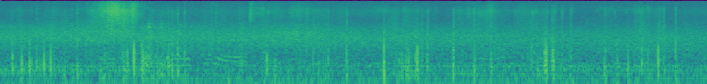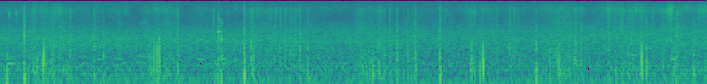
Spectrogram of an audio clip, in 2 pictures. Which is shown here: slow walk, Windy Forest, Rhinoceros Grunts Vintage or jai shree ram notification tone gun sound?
slow walk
